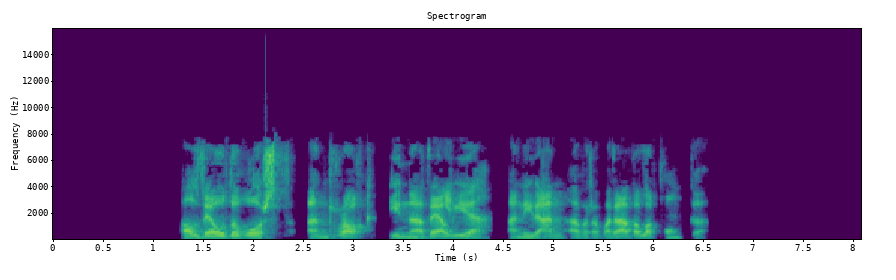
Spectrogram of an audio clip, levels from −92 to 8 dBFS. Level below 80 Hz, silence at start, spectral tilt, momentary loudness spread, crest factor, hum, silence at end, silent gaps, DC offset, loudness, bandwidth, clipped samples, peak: -64 dBFS; 1.3 s; -2 dB/octave; 11 LU; 20 dB; none; 1.55 s; 2.44-2.53 s, 3.24-3.36 s, 4.40-4.53 s, 6.31-6.36 s; under 0.1%; -17 LUFS; 8 kHz; under 0.1%; 0 dBFS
